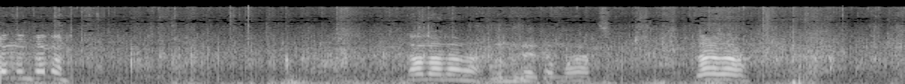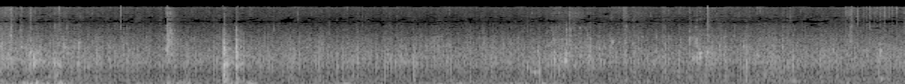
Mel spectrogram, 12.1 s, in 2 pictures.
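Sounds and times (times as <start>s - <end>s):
sharp splashes: 0.0s - 7.3s, 9.4s - 12.0s
rain falling on water: 0.0s - 12.0s.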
